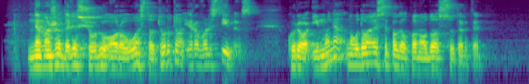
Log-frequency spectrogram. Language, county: Lithuanian, Vilnius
